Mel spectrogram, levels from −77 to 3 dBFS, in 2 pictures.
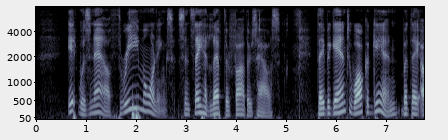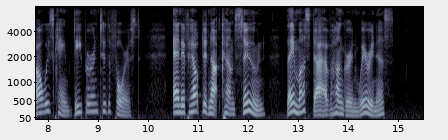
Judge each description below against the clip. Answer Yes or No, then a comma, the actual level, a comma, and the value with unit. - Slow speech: No, average, 150 wpm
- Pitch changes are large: Yes, wide, 7.1 semitones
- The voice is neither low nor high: Yes, medium, 155 Hz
